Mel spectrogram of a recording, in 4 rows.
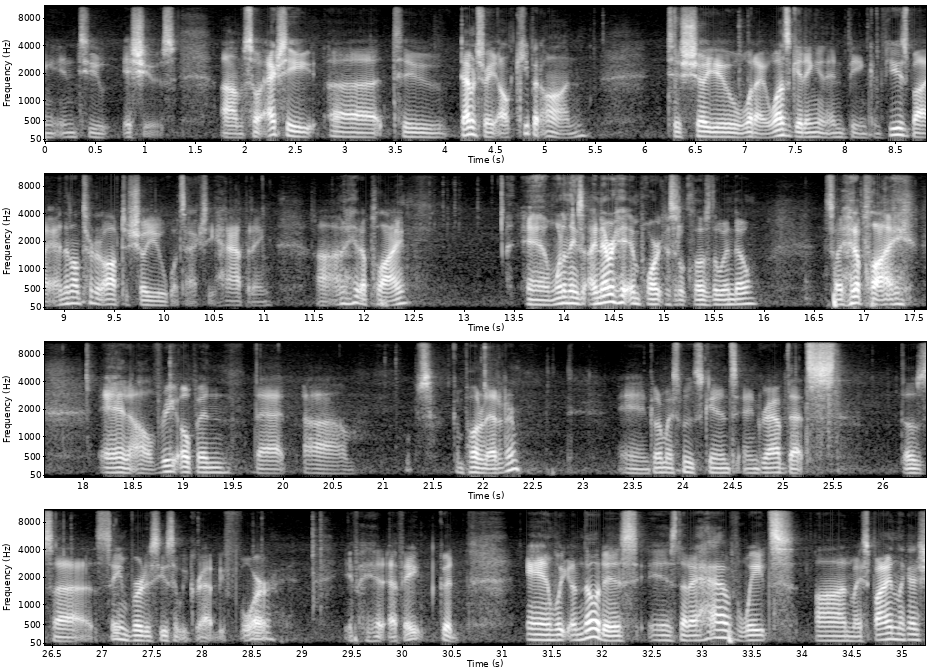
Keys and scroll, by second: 6.1 F8, 25.3 F8.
